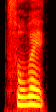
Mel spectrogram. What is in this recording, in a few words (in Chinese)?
"所谓", Chinese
